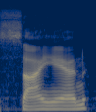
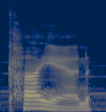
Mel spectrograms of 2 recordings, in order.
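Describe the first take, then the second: First: The name sounds like the word cyan. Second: The name sounds like the word cayenne. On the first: "if you like to pronounce this guy's name as Cyan" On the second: "they spell his name out Cayenne like the pepper"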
